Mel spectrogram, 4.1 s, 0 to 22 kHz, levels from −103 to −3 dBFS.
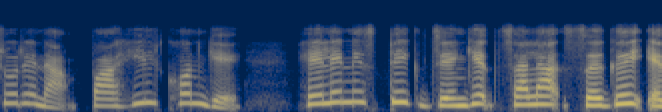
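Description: A speech recording carried over a call, with sound reaching no higher than 8 kHz, shows automatic gain rising from 0.05 s to the end: the gain control judged the input too quiet and kept lifting it, so voice and background noise swell together. That shared, gradual rise separates it from a talker simply speaking louder or moving closer, which would leave the background level unchanged.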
